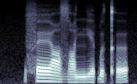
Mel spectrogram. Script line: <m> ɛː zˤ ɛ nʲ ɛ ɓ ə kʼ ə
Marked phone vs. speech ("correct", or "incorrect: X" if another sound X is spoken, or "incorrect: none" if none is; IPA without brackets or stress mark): incorrect: f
